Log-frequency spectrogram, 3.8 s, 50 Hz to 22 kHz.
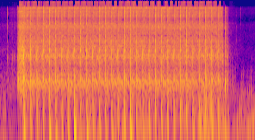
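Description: A P90 Swordfish airsoft gun fires full auto in one loud, close burst of rapid, even shots lasting about three seconds, then stops abruptly.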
